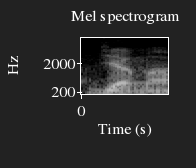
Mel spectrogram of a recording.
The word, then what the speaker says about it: Jamal: Padahal sebenarnya dari kata apa? Jamal. Jamal. Jamalan. Ini orang Mesir. Tapi kalau orang Yaman beda lagi. Jadi apa? Pernah saya sampaikan apa ya? Jadinya Yamal. Yamal.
